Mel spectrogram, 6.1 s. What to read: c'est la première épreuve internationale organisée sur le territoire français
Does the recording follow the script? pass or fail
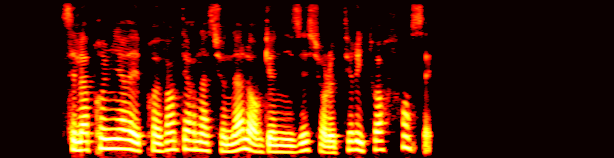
pass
